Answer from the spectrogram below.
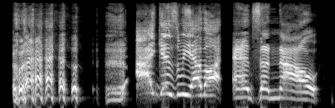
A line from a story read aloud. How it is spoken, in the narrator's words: shouted above the laughter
